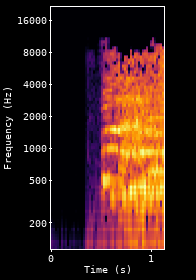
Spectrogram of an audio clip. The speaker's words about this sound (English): Oh, okay, the crowd really upset about that.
